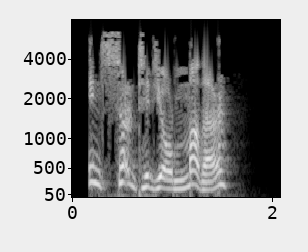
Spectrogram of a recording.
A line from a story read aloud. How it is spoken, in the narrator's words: exclaimed the gentleman incredulously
